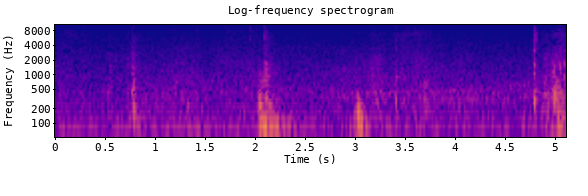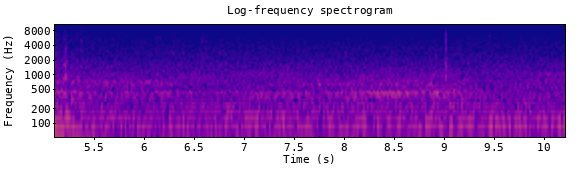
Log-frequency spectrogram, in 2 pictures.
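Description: A few scattered knocks and low thumps, about six, over a quiet background, with a faint drawn-out tone in the second half.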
